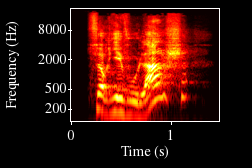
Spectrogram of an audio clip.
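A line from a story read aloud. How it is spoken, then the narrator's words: Contemptuous cry. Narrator (French): s'écria Villefort d'une voix méprisante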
